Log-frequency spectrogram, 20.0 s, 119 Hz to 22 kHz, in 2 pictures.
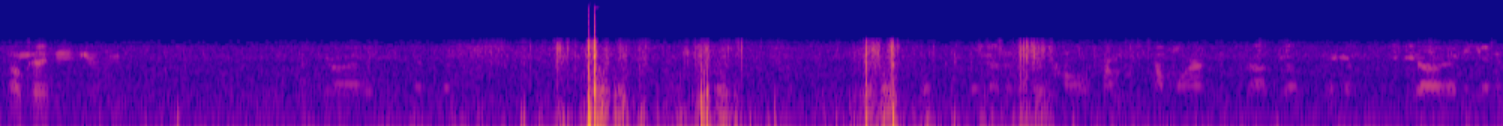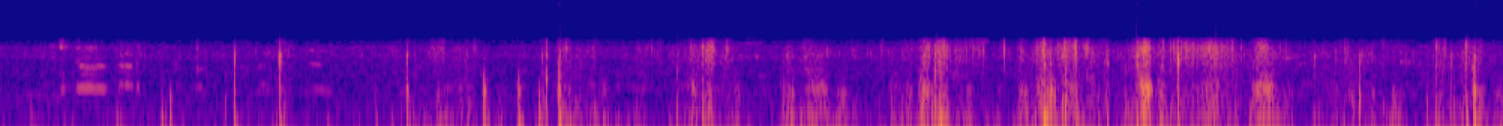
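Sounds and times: faint indistinct voices: 0.0 - 20.0.

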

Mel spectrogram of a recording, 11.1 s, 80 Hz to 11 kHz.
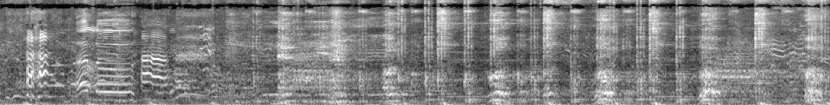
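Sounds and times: voices chanting together: 2.1 - 11.0.

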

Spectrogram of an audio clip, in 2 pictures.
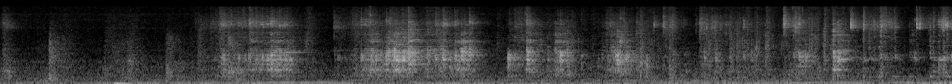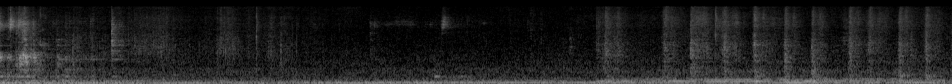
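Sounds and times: low steady hum: 0.0 - 19.0
garlic clattering onto countertop: 2.0 - 11.0
garlic cloves rattling in metal colander: 2.0 - 12.6, 15.4 - 19.0.

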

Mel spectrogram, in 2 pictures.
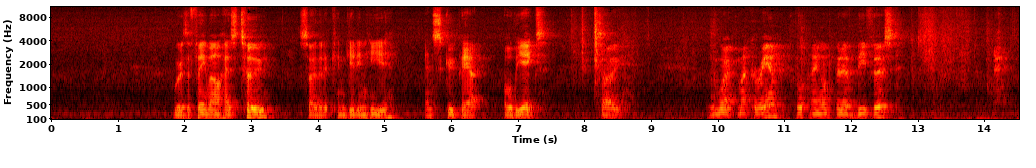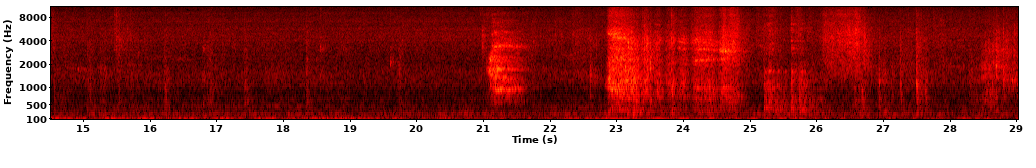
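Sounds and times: low steady hum: 0.0 - 29.0
breathy exhales: 21.0 - 21.8.

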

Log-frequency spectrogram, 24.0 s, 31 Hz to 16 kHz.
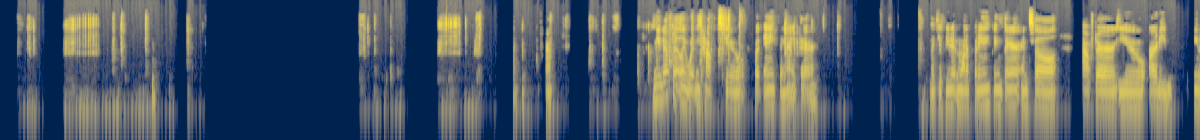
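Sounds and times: paper rustling: 11.2 - 14.9.

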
